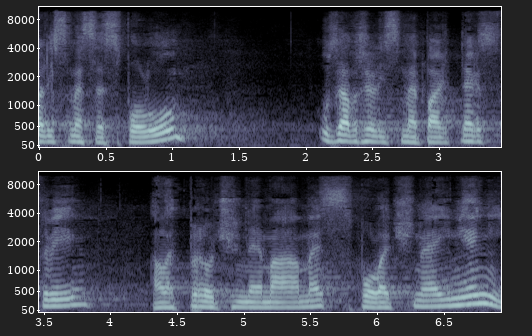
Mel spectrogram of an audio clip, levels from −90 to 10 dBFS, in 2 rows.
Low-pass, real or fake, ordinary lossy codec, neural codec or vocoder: 9.9 kHz; fake; AAC, 32 kbps; autoencoder, 48 kHz, 128 numbers a frame, DAC-VAE, trained on Japanese speech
